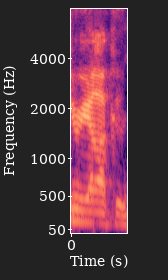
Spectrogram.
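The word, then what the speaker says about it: Kiriakou: But typically actually John Kieranow or I'm pronouncing his last name. Kuryaku.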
